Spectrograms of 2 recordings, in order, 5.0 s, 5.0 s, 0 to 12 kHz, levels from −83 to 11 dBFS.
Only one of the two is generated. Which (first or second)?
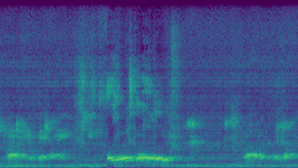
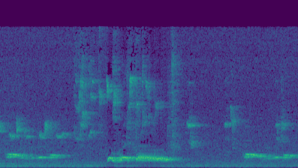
first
